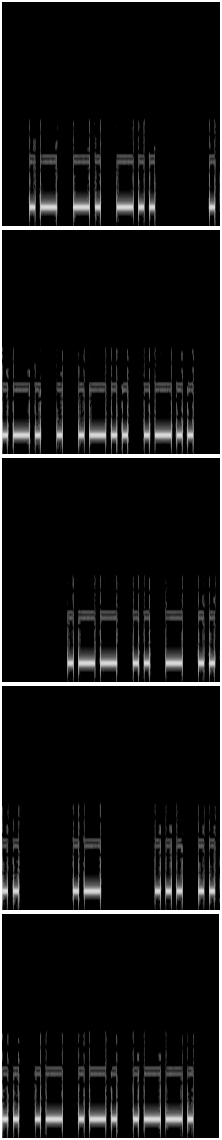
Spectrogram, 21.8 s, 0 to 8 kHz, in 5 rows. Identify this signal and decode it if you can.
Morse code, heard as a keyed tone, about 11 wpm, 700 Hz. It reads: AND FELL WITH A SHARP
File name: Book One / 02-Chapter 2 - 11 WPM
